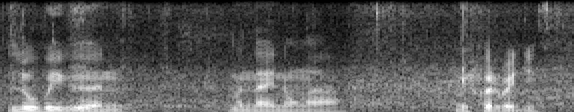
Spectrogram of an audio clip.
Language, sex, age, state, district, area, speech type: Bodo, male, 18-30, Assam, Chirang, rural, spontaneous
